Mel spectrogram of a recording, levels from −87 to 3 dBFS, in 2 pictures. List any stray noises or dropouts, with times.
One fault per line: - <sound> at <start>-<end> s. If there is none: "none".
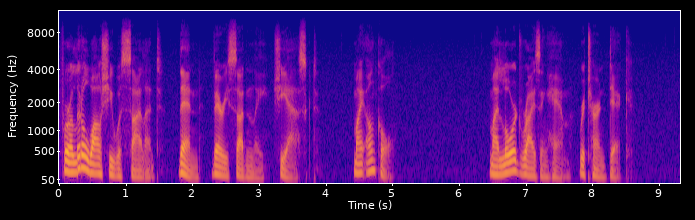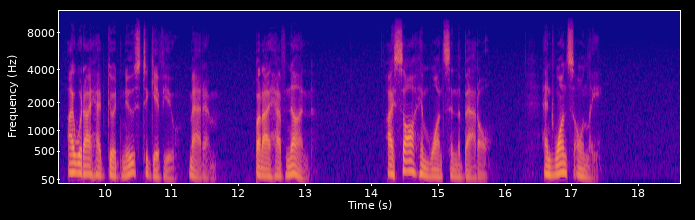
none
